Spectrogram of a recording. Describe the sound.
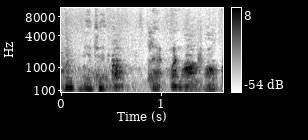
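Pigs grunting in a farm pen, where they have been biting each other: a steady run of short, low grunts and snuffles, fairly loud and closely spaced.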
